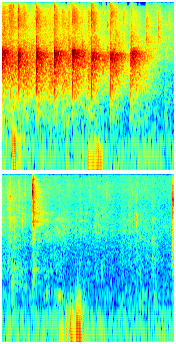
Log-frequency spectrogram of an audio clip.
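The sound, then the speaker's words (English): A short burst of applause from an audience giving a round of applause to a woman who has just spoken, with a few louder claps standing out, fading after about three seconds into quiet background noise and a couple of stray taps. “Yeah, let's give her a round of applause.”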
